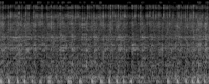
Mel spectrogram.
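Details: Bajaj Pulsar motorcycle idling with steady beat and loose rattly clatter on top; timing chain noise, oil pump problem suspected as cause.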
